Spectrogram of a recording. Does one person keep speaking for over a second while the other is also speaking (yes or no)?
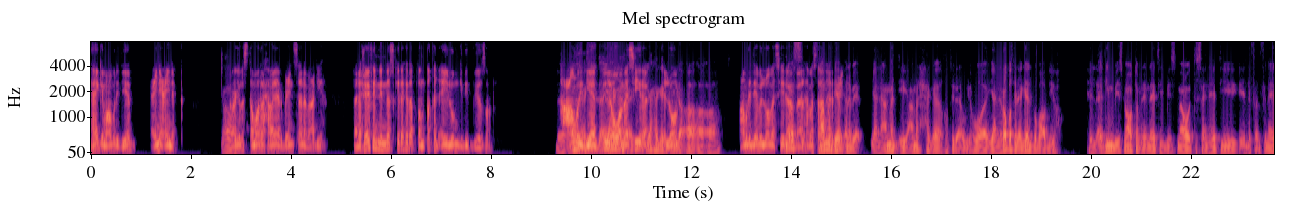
yes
